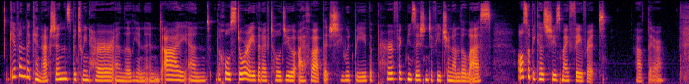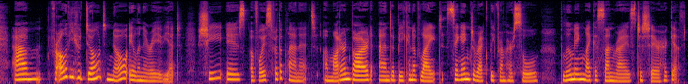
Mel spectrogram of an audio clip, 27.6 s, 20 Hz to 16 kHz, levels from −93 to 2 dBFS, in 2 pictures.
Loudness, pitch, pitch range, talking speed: -19 LUFS, 190 Hz, 170-230 Hz, 160 wpm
